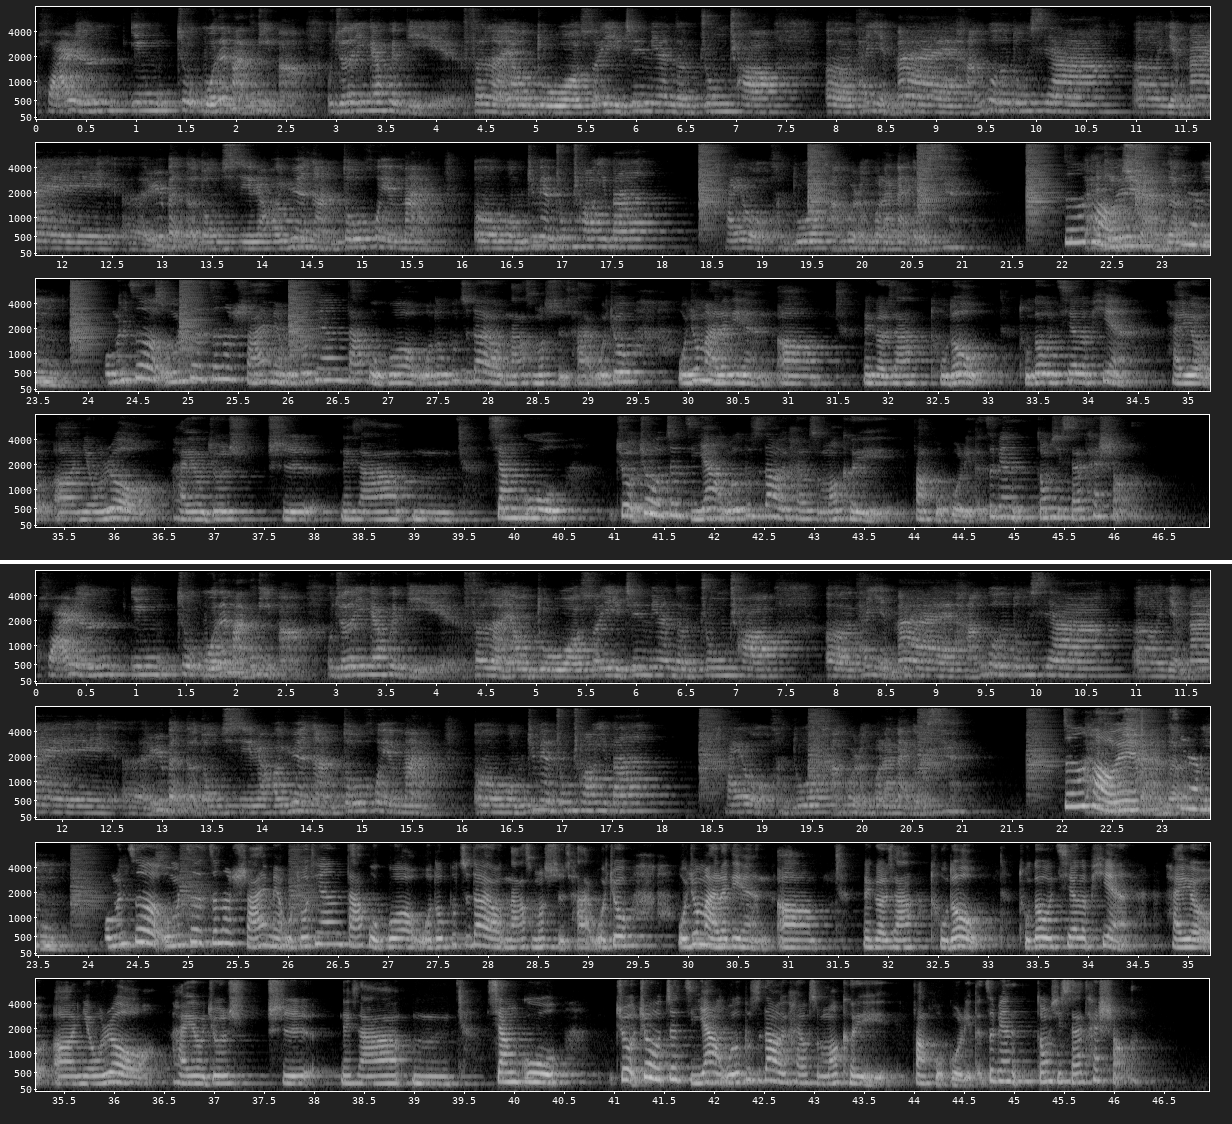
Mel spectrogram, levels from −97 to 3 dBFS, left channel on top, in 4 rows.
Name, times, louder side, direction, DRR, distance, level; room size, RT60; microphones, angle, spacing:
voice 1, 0.0-10.7 11.0-17.8 18.5-21.0 22.2-23.8 24.7-24.8, left 1 dB, 15° left, 0 dB, 1.1 m, -37 dB
sound 1, 18.4-18.7 19.5-19.8 20.5-20.9 21.6-22.0 22.7-23.1 23.8-24.1 24.9-25.2 26.0-26.3, left 4 dB, 50° left, 0.6 m, -42 dB
voice 2, 22.0-22.8 23.2-23.7 24.2-32.9 33.3-34.4 34.8-37.3 37.5-38.0 38.3-40.5 41.0-43.8 44.0-46.3, right 3 dB, 45° right, 10 dB, 0.4 m, -30 dB
8.3 x 3.1 x 3.9 m, 0.89 s
head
